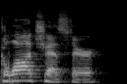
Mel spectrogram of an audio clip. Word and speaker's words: Gloucester: There's also one that looks like Gloucester, and it's Gloucester. Gloucester. – Gloucester. Yeah. – Gloucester.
